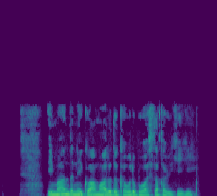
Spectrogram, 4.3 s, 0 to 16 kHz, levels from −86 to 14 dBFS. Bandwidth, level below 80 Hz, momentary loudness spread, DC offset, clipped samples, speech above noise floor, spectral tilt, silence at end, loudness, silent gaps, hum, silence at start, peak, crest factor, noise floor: 7.8 kHz; -60 dBFS; 19 LU; under 0.1%; under 0.1%; 32 dB; -7.5 dB/octave; 0.5 s; -21 LUFS; none; none; 0.4 s; -6 dBFS; 16 dB; -52 dBFS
